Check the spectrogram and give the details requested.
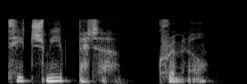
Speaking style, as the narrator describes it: he said with a hiss

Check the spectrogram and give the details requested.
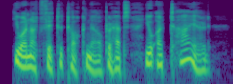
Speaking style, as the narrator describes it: she added gently

